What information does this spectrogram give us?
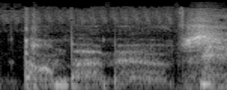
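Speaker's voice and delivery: very soft whispered aside. Giving a sly grin to Nero while climbing: whispering. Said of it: "and I just whisper".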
